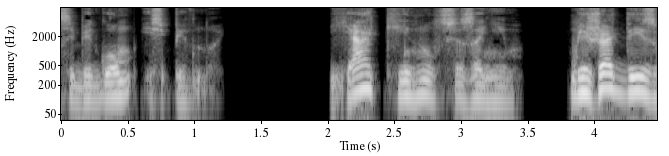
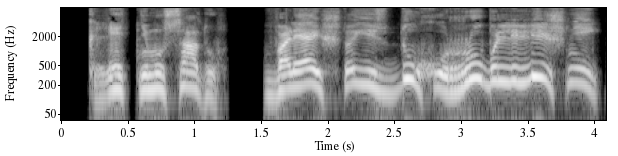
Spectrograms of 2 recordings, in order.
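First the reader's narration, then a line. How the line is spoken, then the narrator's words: Shouted. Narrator (Russian): крикнул Холмс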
